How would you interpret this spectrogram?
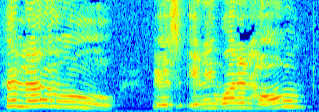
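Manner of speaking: high, loud call down a hole. A narrator's reading. Hopper calling into the hole, high and loud. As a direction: shout into the burrow to find someone.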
